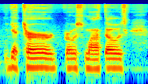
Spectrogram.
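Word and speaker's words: Yetur Gross-Matos: Yeah, Yetur Gross Matos.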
